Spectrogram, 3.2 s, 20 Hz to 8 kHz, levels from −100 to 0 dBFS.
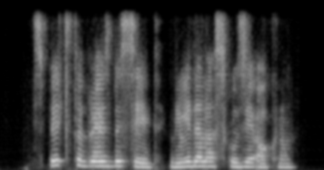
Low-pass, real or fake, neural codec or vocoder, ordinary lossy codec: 7.2 kHz; fake; codec, 16 kHz, 2 kbps, FreqCodec, smaller model; none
